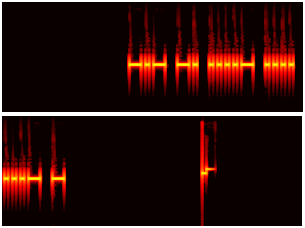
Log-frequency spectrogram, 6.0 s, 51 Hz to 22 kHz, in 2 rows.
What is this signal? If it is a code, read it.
Morse code, heard as a keyed tone, about 31 wpm, 700 Hz. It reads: KN4HVT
